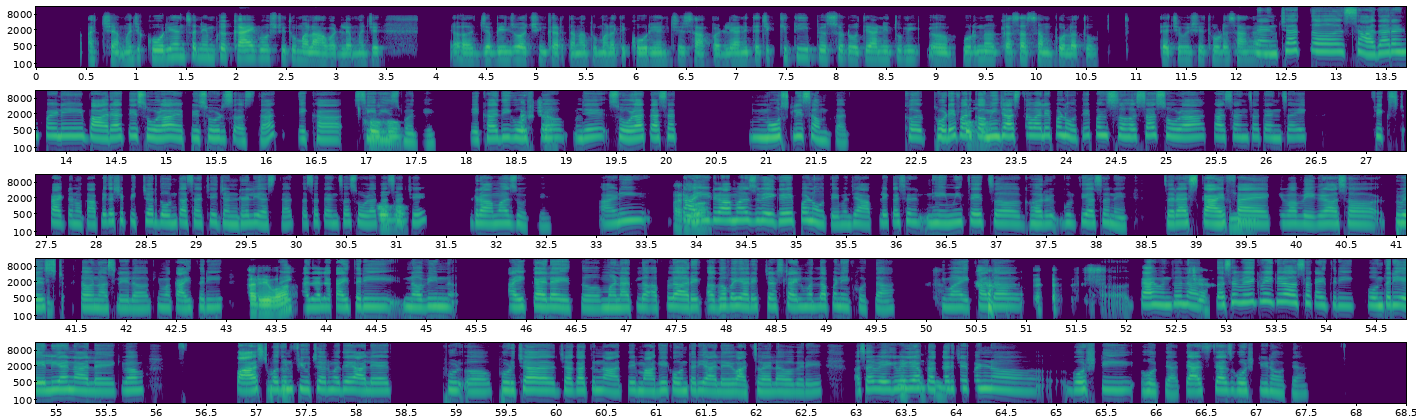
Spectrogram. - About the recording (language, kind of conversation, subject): Marathi, podcast, तुम्ही सलग अनेक भाग पाहता का, आणि त्यामागचे कारण काय आहे?
- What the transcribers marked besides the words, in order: tapping; in English: "कोरियनच्या"; in English: "बिंज-वॉचिंग"; in English: "कोरियनचे"; in English: "एपिसोड"; other background noise; in English: "एपिसोड्स"; in English: "सीरीजमध्ये"; in English: "फिक्स्ड पॅटर्न"; in English: "जनरली"; in English: "ड्रामाझ"; in English: "ड्रामाझ"; in English: "ट्विस्ट टर्न"; other noise; laugh; in English: "एलियन"; in English: "पास्टमधून फ्युचरमध्ये"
